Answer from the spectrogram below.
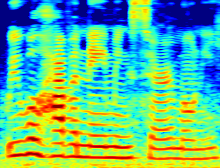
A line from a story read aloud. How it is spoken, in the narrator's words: he said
